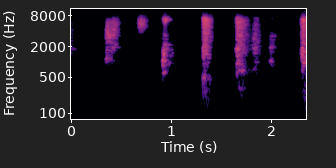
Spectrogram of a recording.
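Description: Very faint, short scratchy sounds, two or three a second, from a dog moving about on a hardwood floor.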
